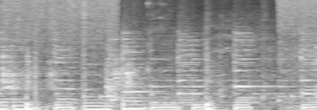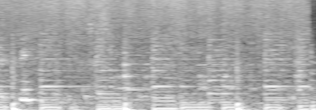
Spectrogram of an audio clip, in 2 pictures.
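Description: Diced zucchini sizzling as it fries in hot oil on a tempering of mustard seeds, curry leaves and green chillies, stirred in the pan. The sizzle eases for a moment about a second in, then comes back stronger.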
